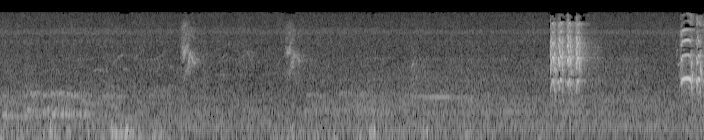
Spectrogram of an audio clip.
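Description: Jacobin cuckoo giving two loud, harsh bursts of rapid high notes about a second and a half apart, after a few faint, thin chirps.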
